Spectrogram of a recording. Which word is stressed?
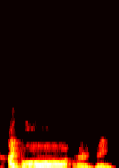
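bought. The stress falls on the word bought. The drink was paid for, not obtained another way. "how did you get the drink?"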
